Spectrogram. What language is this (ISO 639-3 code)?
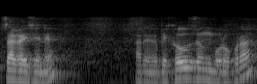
brx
